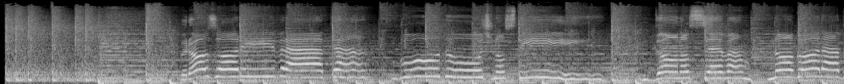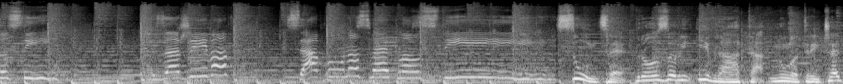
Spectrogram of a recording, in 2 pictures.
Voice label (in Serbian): reklama; Sunce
